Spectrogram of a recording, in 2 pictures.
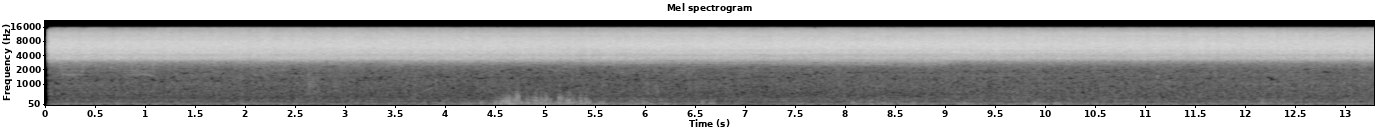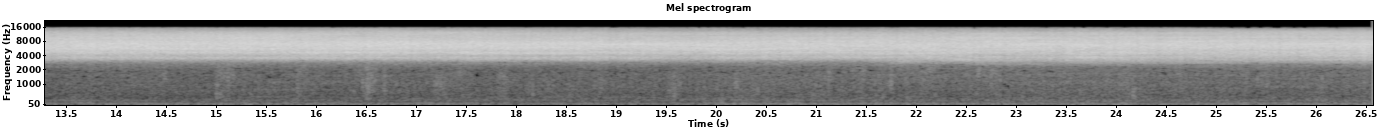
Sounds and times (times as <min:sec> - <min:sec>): Outside, rural or natural: 0:00.0 - 0:26.5.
